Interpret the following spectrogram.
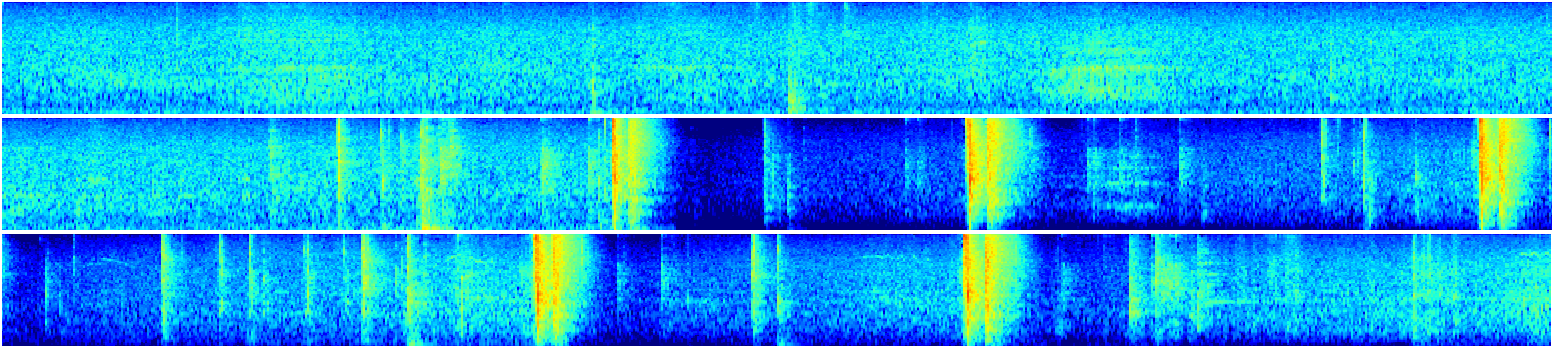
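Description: Pneumatic brad nailer firing five times into fence-board wood, each shot a single sharp crack, a few seconds apart, starting about halfway through.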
